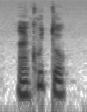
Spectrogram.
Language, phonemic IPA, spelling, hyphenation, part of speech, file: French, /ku.to/, couteau, cou‧teau, noun, Fr-couteau.ogg
- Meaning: 1. knife 2. razor clam; any bivalve in the genus Solen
